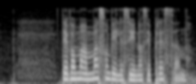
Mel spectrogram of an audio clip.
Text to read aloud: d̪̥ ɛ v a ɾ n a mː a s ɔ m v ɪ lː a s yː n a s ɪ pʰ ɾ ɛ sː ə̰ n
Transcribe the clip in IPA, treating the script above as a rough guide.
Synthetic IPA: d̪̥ ɛ v a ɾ m a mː a s ɔ m v ɪ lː ə s yː n a s ɪ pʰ ɾ ɛ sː ə̰ n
